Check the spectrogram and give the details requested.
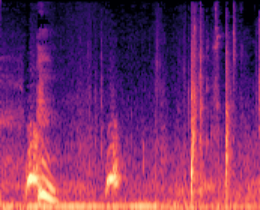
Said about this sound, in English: Some dogs barking. Oh, boy.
